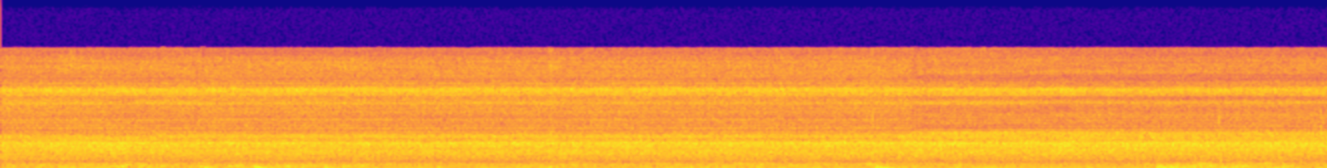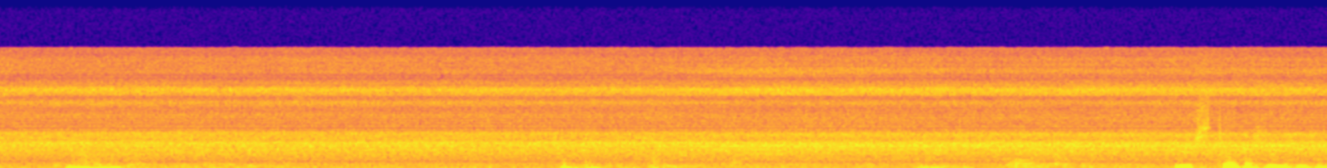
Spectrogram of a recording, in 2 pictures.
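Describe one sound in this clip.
A breathing machine hisses steadily through a tube.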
